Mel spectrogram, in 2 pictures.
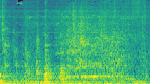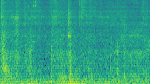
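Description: ThyssenKrupp elevator doors sliding open, with a faint whine from the door operator that drops slightly in pitch over about two seconds, followed by low rumbling handling noise and soft footsteps.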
